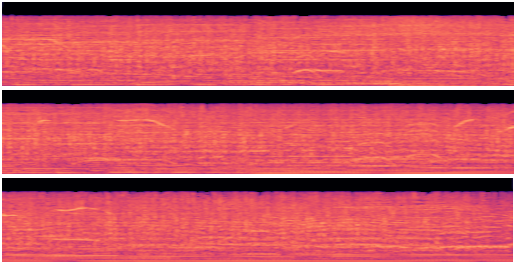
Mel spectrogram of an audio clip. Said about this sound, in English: Everyone applauds.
